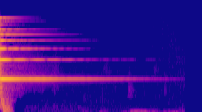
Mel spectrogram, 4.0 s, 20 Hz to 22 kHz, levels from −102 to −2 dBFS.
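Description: Music, with MP3 compression damage running through the whole clip. Nothing sounds above about 11.5 kHz, so the treble is cut flat at that point. The damage is plainly audible. The texture sounds watery and swirly, because weak frequency components drop in and out from frame to frame. Sharp onsets sound smeared. The hard treble ceiling and plainly audible artefacts fit a low bitrate around 48 kbps, likely starving the encoder of bits.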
